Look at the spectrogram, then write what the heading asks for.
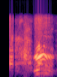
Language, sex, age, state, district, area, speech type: Gujarati, male, 60+, Gujarat, Narmada, urban, conversation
